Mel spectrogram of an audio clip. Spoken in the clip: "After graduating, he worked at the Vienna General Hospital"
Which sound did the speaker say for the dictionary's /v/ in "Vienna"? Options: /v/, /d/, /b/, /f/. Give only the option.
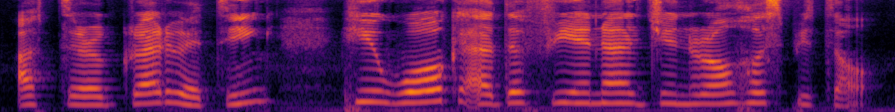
/f/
